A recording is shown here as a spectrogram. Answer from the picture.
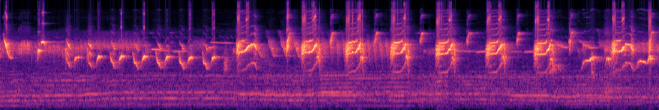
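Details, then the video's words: Long-tailed shrike song of repeated looping, whistled chirps, about one or two each second, some notes rising then dropping, loud and clear against a quiet low hum. "Burung cendet"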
